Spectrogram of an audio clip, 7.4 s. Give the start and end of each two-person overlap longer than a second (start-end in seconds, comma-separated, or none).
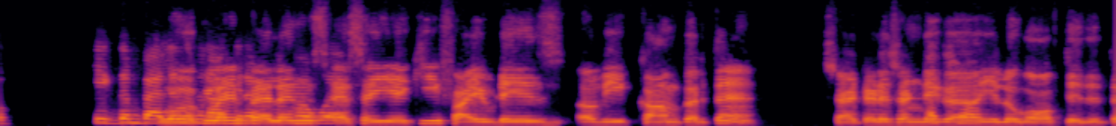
1.1-2.4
